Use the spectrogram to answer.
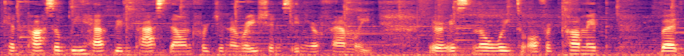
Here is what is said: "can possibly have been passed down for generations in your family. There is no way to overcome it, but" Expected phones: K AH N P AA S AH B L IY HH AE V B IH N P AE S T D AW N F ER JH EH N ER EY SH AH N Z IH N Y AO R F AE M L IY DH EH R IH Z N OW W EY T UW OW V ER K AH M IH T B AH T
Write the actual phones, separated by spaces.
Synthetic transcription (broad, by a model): K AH N P AA S AH B L IY HH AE V B IH N P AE S D AW N F ER JH EH N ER EY SH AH N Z IH N Y AO R F AE M L IY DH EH R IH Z N OW W EY T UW OW V ER K AH M IH T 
